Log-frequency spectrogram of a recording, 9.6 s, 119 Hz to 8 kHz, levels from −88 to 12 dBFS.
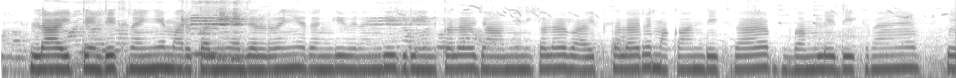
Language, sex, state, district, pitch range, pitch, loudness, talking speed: Hindi, female, Bihar, Saran, 195-200 Hz, 195 Hz, -29 LUFS, 150 wpm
